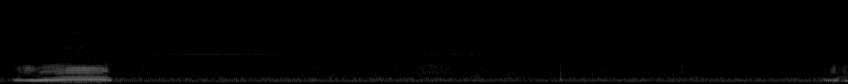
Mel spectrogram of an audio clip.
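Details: One loud, buzzing snore from a male Shih Tzu almost 3 years old, who always snores loudly while sleeping and is hard to wake, then quiet room hum; dog snoring.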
